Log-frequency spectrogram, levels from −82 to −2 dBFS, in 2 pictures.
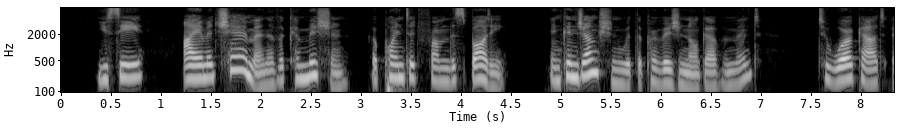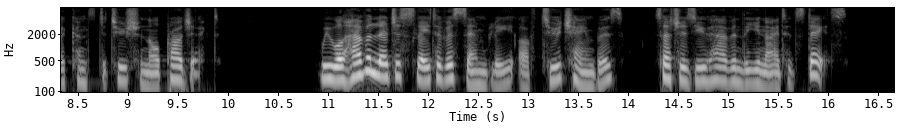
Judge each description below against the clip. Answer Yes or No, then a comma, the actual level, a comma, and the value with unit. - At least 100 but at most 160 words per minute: Yes, average, 150 wpm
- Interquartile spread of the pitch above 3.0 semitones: Yes, average, 5.0 semitones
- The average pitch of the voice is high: No, medium, 180 Hz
